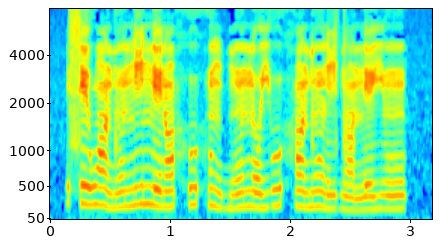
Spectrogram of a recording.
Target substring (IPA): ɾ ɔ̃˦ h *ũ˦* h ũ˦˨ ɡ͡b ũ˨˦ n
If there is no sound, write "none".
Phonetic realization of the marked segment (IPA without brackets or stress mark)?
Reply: u˦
